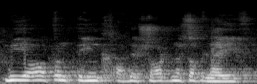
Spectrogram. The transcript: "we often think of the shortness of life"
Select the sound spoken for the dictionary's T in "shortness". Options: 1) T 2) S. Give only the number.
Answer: 1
